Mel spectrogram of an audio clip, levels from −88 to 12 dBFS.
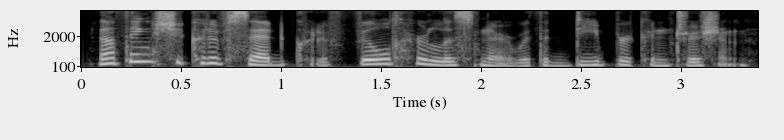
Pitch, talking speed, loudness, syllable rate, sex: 210 Hz, 250 wpm, -18 LUFS, 6.5 syllables/s, female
